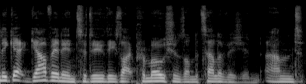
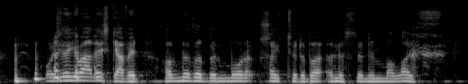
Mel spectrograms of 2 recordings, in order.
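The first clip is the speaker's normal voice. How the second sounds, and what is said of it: Flat, boring impression of another person. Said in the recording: “he's really boring ... my Gavin Hastings impression”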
